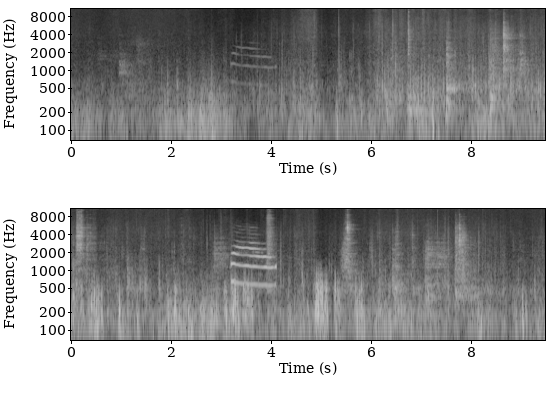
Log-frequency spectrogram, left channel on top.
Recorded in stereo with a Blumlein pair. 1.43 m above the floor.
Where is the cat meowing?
50° right.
